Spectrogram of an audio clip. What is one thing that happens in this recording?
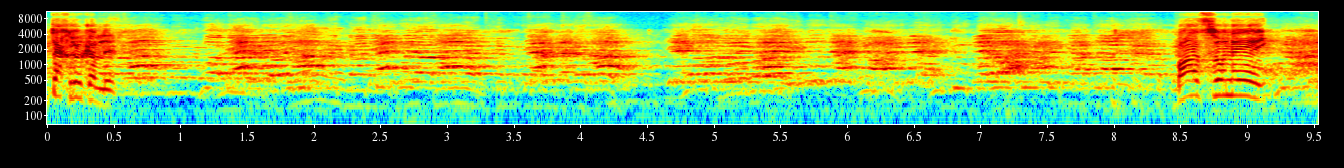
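A middle-aged man speaks loudly and with animation into a microphone in an echoing hall.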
